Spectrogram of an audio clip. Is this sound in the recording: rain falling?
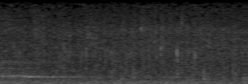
yes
